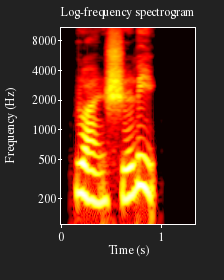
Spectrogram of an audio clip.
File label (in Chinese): "软实力", Chinese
